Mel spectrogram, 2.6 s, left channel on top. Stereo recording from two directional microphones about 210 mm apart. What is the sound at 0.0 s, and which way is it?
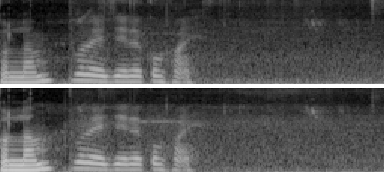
Speech, 25° right (ahead or behind).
